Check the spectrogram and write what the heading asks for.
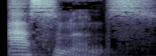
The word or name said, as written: assonance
